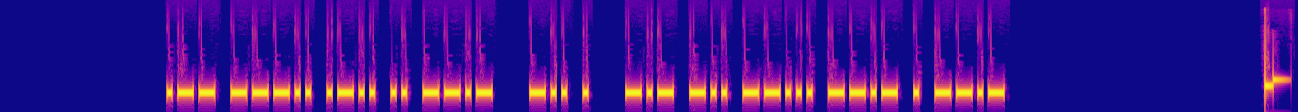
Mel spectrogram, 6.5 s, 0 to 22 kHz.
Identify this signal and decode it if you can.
Morse code, heard as a keyed tone, about 41 wpm, 700 Hz. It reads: W8LIQ DE KD7QEQ
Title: USA Callsign DE Callsign 45wpm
